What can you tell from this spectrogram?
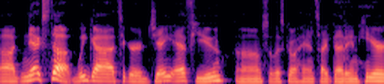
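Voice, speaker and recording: The recording is very clean, with a silent background. A man talks at a medium pitch with ordinary pitch variation. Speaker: stock trading educator. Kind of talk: screen-share tutorial. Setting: at a computer. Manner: fast.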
